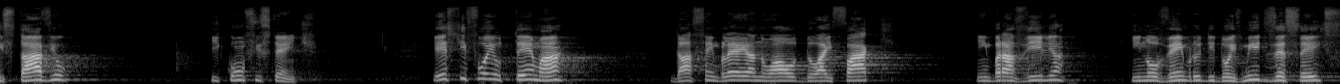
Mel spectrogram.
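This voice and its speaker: A man with a Brazilian accent uses a raised, projected voice at a high pitch, speaking at a very slow pace with long, frequent pauses, fairly even intonation and big swings in loudness. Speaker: accounting regulator. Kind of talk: conference talk.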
